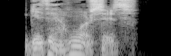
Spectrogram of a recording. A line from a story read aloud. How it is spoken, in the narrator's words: the soldier growled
